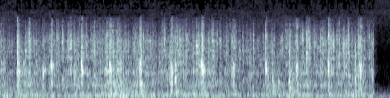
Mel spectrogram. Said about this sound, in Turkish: Araba da geldi artık.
